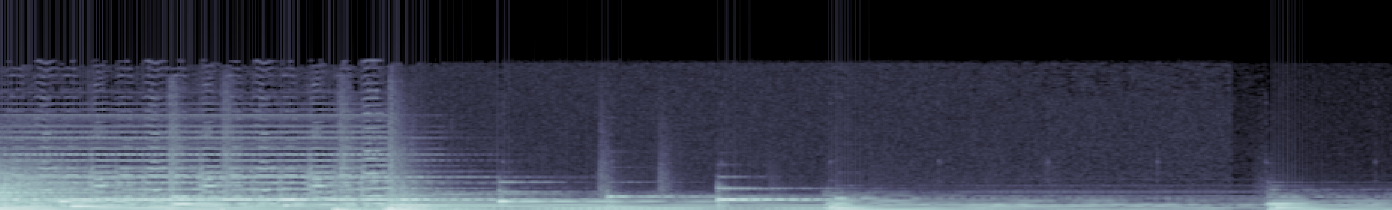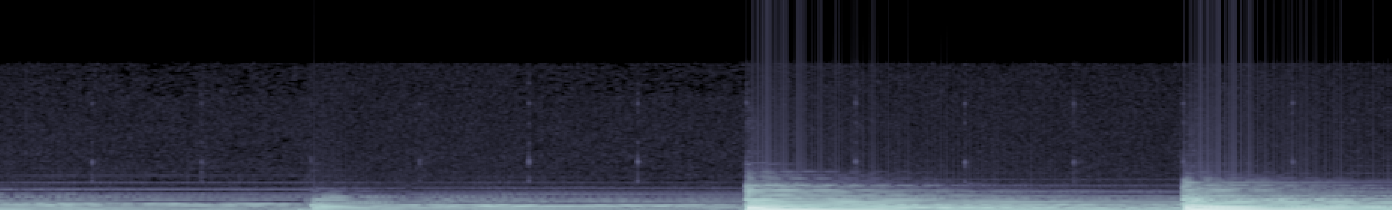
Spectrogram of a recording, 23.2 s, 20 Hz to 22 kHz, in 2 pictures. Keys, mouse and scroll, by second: 2.9 ctrl+z, 21.7 ctrl+z.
